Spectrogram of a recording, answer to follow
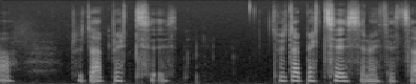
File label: "betys", Welsh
